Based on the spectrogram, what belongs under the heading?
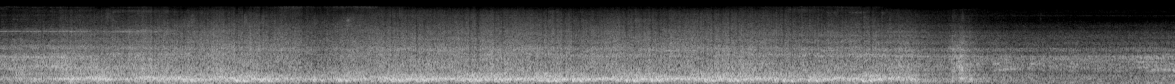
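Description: A white electric multiple-unit train running through the station at speed. Its wheels on the rails make a loud, steady rumble that swells about half a second in and falls away after about nine and a half seconds.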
